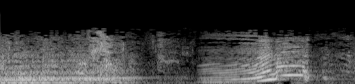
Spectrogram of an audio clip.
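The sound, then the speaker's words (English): A herd of cows on a runway mooing loudly, two long, drawn-out low moos one after another, the second rising in pitch before breaking off, with no voices present. “See the way he's keeping his weight with that herd of cows on the runway.”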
